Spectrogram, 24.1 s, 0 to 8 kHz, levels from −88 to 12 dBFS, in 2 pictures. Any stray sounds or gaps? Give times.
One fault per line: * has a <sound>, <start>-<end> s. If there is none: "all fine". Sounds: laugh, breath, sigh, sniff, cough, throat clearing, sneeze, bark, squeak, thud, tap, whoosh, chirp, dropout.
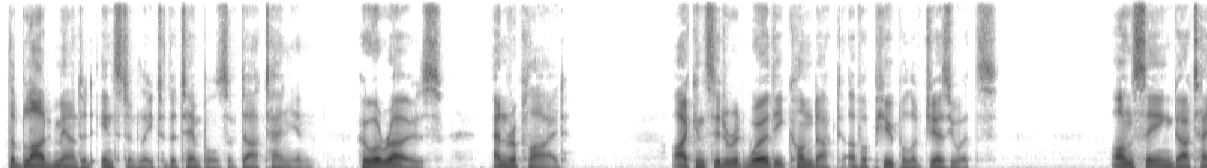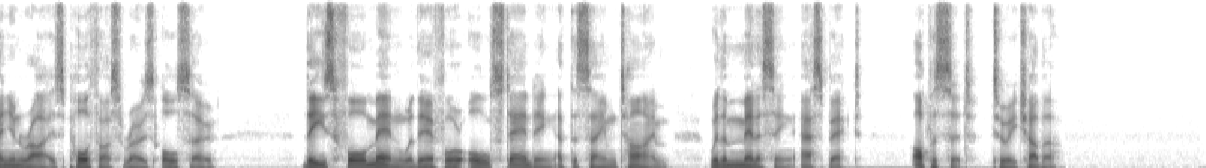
all fine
